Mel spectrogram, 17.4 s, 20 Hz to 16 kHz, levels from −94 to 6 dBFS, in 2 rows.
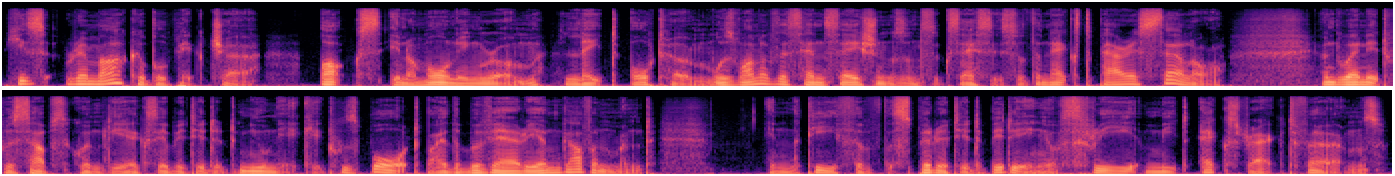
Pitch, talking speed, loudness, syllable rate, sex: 90 Hz, 170 wpm, -20 LUFS, 5.1 syllables/s, male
